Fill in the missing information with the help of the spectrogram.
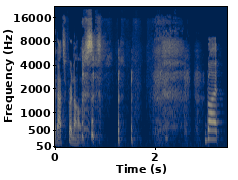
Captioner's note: laughter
